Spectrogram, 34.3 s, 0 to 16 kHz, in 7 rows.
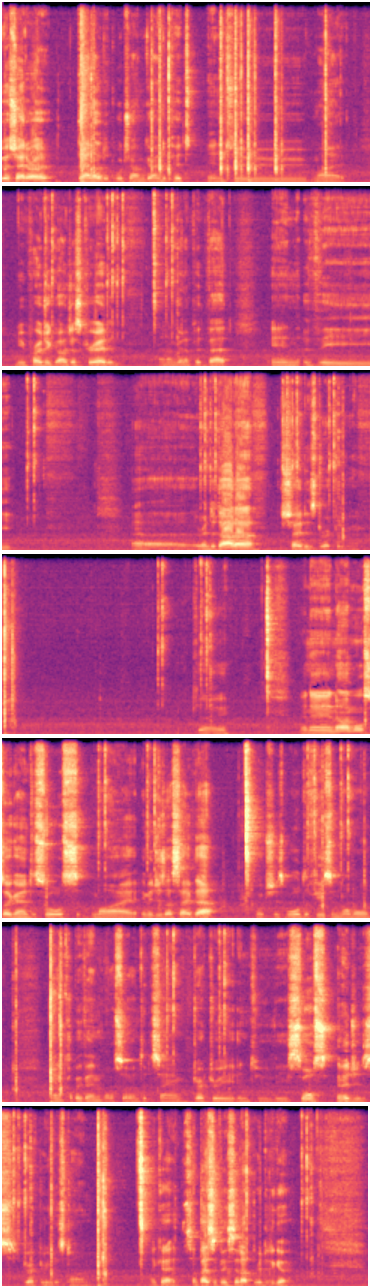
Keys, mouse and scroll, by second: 1.1 ctrl+c, 2.2 alt+Tab, 5.5 click, 10.2 click, 14.8 ctrl+v, 16.8 click, 21.0 click, 24.2 ctrl+click, 25.2 ctrl+c, 26.7 click, 30.8 ctrl+v, 33.5 click.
